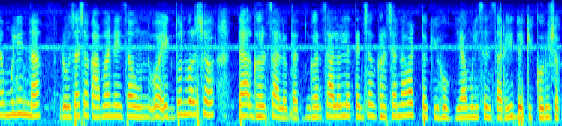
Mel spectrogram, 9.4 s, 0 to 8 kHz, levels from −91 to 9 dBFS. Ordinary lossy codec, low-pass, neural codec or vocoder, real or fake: AAC, 32 kbps; 7.2 kHz; none; real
